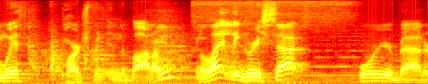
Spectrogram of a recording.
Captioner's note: can spraying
